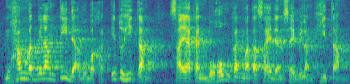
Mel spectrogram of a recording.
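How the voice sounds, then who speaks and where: A man's voice: medium pitch, sing-song, a little fast, voice pushed down, lightly acted. A male preacher voicing an early companion, steadfast and loyal, in solemn firm declarations. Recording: echoey hall, faint background noise.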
